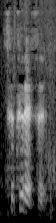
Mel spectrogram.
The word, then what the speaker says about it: 스트레스: In Korean, it's 4 syllables. 스트레스. They're all voiced.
